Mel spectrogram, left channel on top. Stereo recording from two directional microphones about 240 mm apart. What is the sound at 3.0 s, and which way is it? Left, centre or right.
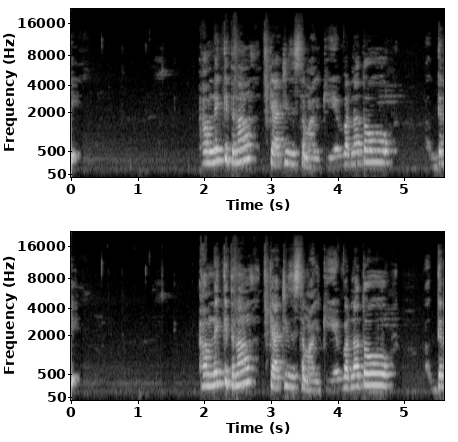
A woman's voice, right.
